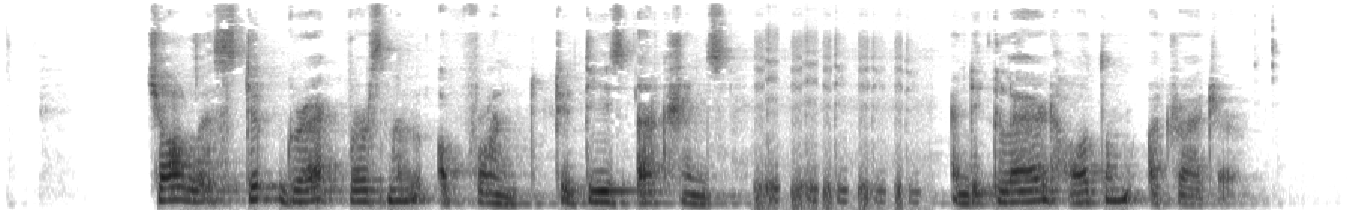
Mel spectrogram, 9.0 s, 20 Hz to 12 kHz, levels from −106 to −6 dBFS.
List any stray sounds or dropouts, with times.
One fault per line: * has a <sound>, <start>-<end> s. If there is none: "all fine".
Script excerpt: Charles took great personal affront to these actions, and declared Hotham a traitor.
* has a laugh, 5.0-6.1 s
